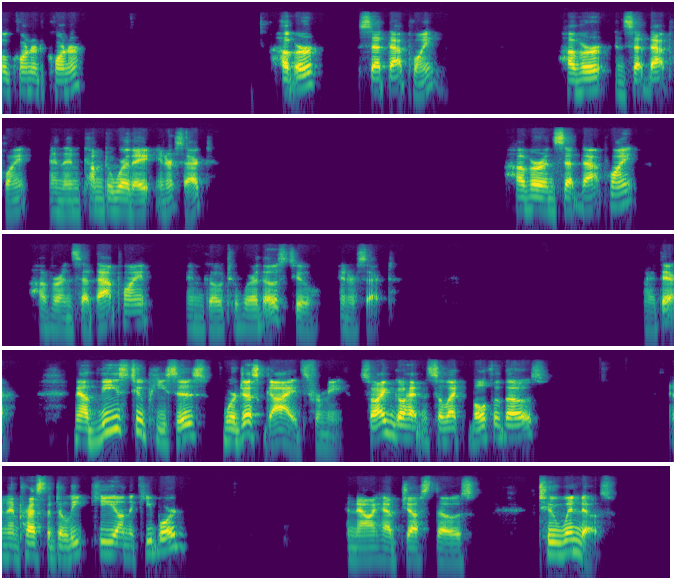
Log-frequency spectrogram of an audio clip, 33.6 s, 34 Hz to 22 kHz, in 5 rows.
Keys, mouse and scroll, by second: 9.0-14.0 drag, 16.5 F15, 19.1 click, 22.0 click, 22.8 click, 26.5 click, 28.5 BackSpace.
